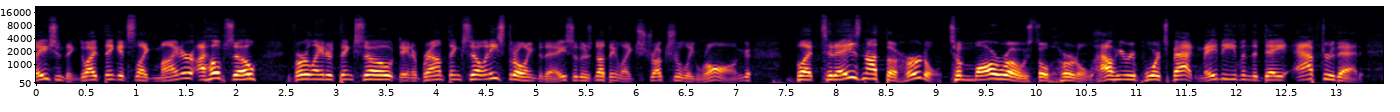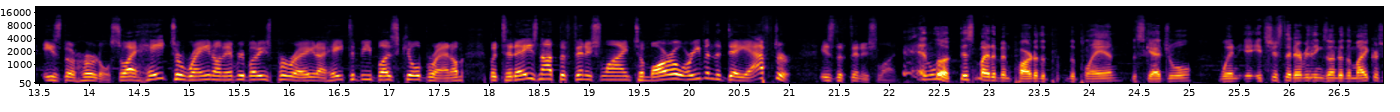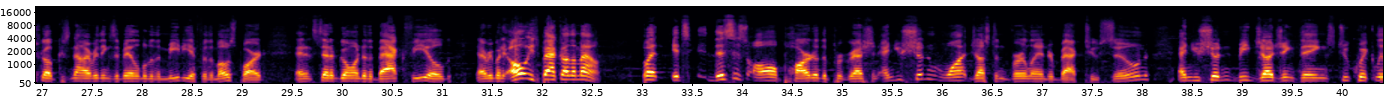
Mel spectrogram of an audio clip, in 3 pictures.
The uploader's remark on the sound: live from The Decoy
